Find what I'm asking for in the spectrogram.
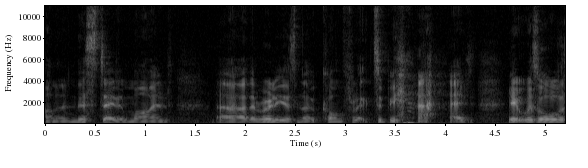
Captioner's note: laughs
